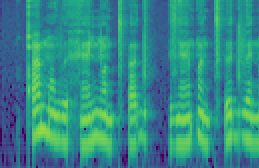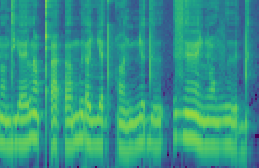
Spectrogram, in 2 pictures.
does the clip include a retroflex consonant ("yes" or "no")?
no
